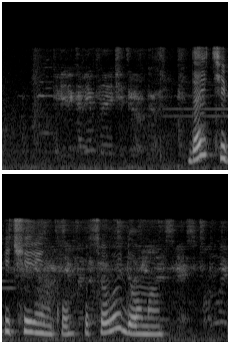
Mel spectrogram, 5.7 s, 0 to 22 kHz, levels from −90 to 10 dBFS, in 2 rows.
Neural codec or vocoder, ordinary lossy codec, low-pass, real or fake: none; none; 7.2 kHz; real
